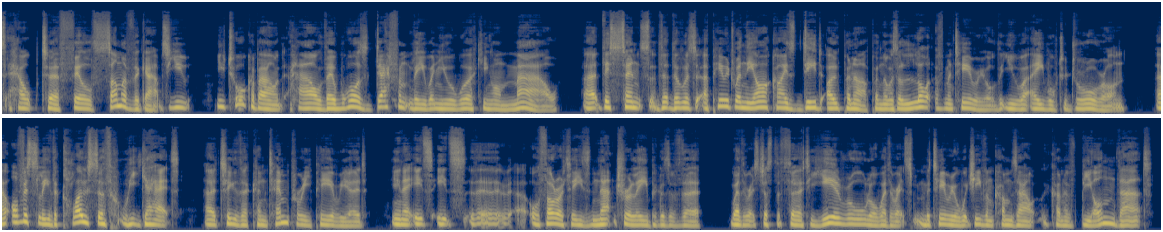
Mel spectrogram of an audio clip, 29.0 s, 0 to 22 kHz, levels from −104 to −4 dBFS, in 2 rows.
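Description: No technical faults can be heard anywhere in the recording; the signal stays continuous and steady throughout.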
